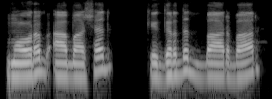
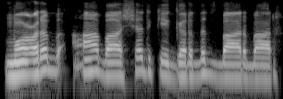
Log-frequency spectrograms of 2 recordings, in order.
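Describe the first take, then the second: First: Said in the usual way. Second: Slow verse recital. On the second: Shown as a demonstration. Teacher reciting the couplet to students, slow and measured. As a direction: recite the Persian couplet slowly and evenly. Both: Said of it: "ये शेर याद कर लें".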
